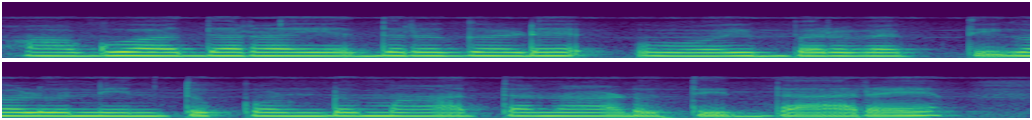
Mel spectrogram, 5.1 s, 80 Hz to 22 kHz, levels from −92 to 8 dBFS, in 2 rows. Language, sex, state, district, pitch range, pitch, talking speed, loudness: Kannada, female, Karnataka, Bidar, 235-245 Hz, 235 Hz, 80 wpm, -14 LUFS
